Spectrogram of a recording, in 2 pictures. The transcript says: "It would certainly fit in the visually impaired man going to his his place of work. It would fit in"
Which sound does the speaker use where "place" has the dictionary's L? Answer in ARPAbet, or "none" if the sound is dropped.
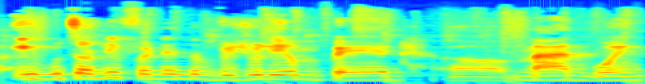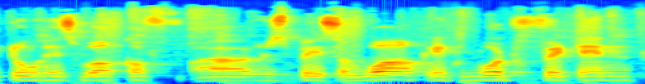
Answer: none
